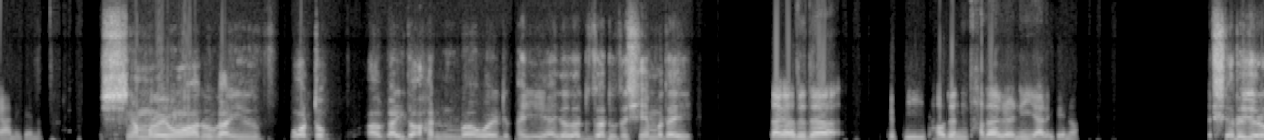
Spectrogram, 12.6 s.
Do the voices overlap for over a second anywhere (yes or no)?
no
